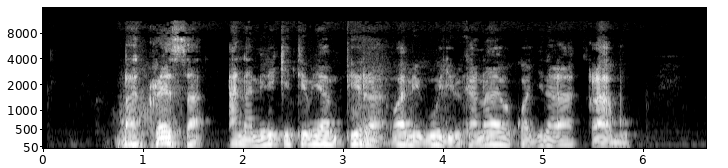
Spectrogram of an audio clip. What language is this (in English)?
Swahili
